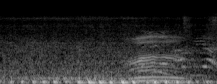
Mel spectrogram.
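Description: A small engine runs with a steady, fast low throb, like a motorcycle idling nearby. A short voice call, rising then falling in pitch, comes near the end.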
